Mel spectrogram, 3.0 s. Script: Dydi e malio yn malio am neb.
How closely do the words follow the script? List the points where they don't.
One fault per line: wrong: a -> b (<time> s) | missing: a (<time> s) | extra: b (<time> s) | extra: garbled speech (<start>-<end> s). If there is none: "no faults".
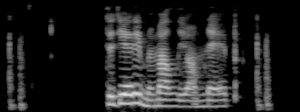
wrong: malio -> ddim (1.3 s)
